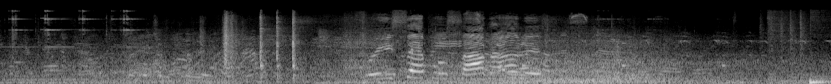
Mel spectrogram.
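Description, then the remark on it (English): Busy waterfront promenade ambience at the Ferry Building on the Embarcadero in San Francisco: a steady bed of crowd chatter with people talking, broken by several sharp honking bird calls and a few quick clicking taps. “25 years ago, the Ferry Building in San Francisco sounded like this.”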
